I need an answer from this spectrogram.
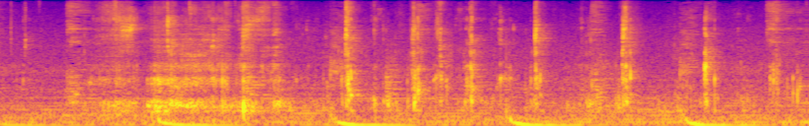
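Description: Close-up biting and chewing of seafood, with wet clicks and crunches. Background music with a deep, steady beat about once a second runs underneath.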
